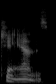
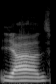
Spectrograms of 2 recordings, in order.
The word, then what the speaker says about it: Jans: Technically, but my husband's family, it's his name, pronounces it Jans because they've been in the States so long. Uh-huh. That does sound very American, Jans, but my mother is Dutch, so that's why I went ahead and pronounced it Jans.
